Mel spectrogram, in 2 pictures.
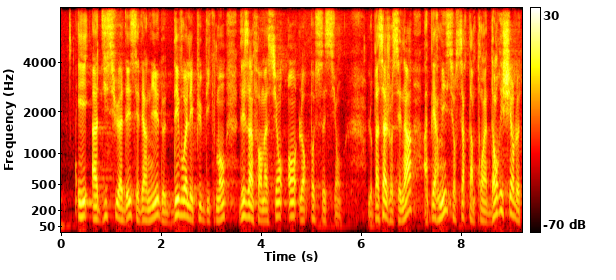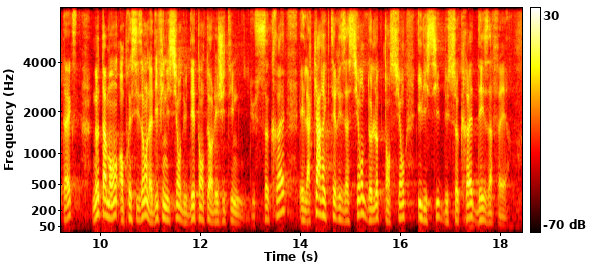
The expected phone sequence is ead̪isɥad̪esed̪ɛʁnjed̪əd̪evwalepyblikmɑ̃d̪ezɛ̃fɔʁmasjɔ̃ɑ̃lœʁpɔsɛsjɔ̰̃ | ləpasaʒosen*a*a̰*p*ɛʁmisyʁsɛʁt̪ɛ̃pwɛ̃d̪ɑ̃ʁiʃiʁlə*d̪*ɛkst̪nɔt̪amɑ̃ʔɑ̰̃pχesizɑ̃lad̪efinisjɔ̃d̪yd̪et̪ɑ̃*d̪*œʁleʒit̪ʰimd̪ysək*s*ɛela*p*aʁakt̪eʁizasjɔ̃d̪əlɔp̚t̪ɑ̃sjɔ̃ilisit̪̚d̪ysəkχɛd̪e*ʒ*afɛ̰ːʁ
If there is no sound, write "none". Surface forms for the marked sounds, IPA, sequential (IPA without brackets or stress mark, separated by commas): a, p, t̪, t̪, χ, k, z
